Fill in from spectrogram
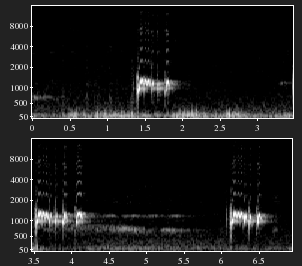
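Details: Morning song of a local zebra dove calling keenly from a hoisted perch, setting others singing; three bubbling, rapid-fire coo phrases about every two and a half seconds, with faint steady tones in between.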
